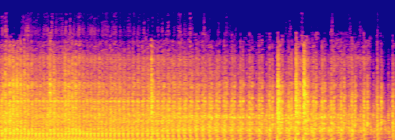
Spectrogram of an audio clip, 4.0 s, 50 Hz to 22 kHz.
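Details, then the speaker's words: John Deere LX255 lawn tractor, Kohler 15 hp engine, sat for years; loud rapid single-cylinder popping near four beats a second catches on starting fluid, then fades and slows as fluid burns off; fuel supply needs fixing. "oh too much Stark flu he does this thing have a muffler on it holy it looks like it does is it hooked up this thing's loud I mean she runs pretty good"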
